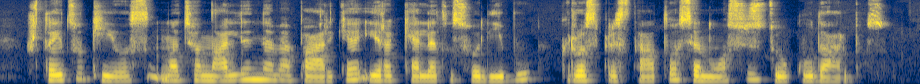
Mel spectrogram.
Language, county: Lithuanian, Marijampolė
